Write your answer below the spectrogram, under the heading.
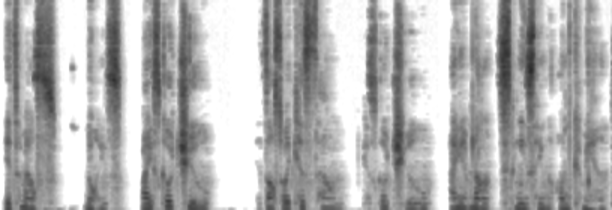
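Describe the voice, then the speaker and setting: Breathy whispering young woman streamer. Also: flat delivery, slow, rough recording. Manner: soft whispering, giggly, playful squeaky outbursts. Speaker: VTuber streamer. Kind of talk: whispered ASMR livestream chat.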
